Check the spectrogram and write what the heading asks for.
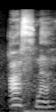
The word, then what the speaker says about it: asana: fitness-based poses that prioritize fitness-based poses over adaptable asana. Is that how I pronounce it?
